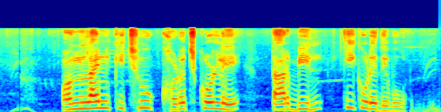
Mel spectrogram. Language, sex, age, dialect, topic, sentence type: Bengali, male, <18, Rajbangshi, banking, question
